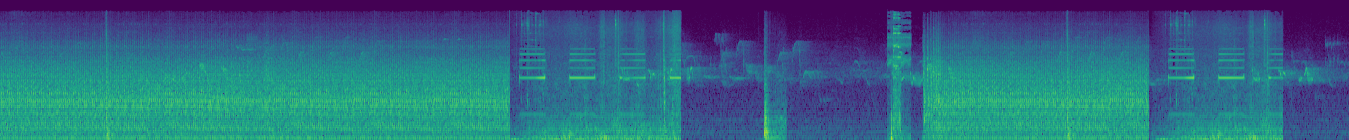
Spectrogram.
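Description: Tractor engine running steadily for about ten seconds. It breaks off into a few seconds of short, evenly repeated high chirps and two sharp clicks, then runs again for about four seconds, followed by more of the chirps.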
